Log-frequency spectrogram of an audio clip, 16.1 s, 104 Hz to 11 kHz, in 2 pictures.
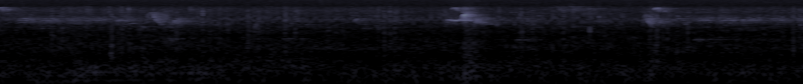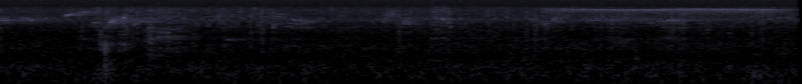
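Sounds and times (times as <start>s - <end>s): faint high chirps: 3.8s - 16.0s.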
